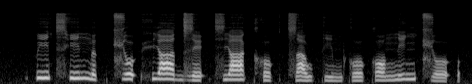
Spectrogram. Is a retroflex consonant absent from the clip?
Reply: yes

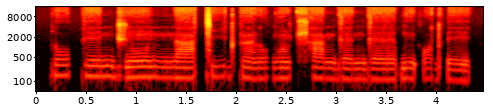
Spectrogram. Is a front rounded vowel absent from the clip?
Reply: yes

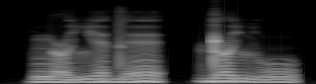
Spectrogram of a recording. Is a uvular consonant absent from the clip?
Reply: yes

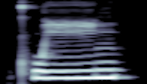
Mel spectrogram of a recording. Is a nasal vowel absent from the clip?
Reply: yes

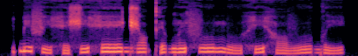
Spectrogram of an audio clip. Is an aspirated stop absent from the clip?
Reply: yes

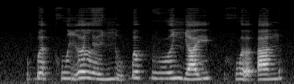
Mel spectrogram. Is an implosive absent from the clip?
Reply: no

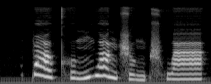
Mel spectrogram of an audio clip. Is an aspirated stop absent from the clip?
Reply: no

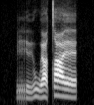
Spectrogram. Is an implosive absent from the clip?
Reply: yes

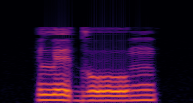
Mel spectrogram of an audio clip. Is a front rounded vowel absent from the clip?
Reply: yes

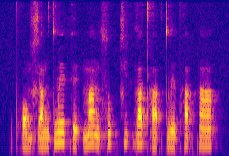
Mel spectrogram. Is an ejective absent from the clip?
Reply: yes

